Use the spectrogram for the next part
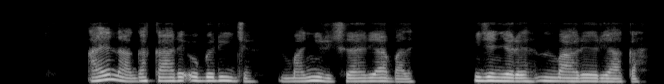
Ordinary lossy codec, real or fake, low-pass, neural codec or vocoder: Opus, 24 kbps; fake; 7.2 kHz; codec, 16 kHz in and 24 kHz out, 1 kbps, XY-Tokenizer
